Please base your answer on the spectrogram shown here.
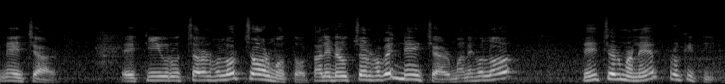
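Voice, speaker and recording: Teacher for a children's phonics lesson, patient and repetitive, mid-pitched voice, muffled recording. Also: lively intonation, moderate pace. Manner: spells words letter by letter and asks questions of the pupils; patient, repeats each word and its meaning. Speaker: English vocabulary teacher for children. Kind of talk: classroom-style phonics lesson.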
